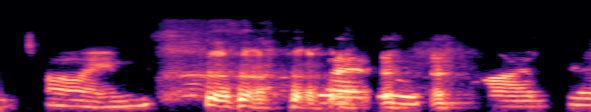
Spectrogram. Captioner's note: laughing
